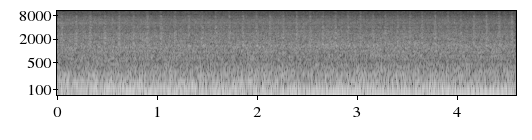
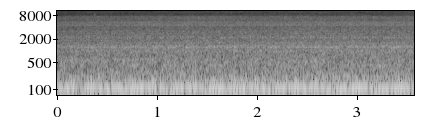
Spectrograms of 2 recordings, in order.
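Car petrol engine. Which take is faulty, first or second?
first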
